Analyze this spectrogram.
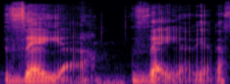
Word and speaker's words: Zaya: and gender of his trans daughter said zaya zaya yeah that's how you say it yes i'm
